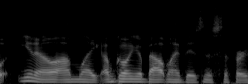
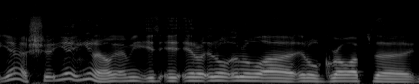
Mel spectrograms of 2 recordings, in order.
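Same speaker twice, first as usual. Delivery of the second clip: higher, stammering bluff as mom; unsure bluffing; 4 semitones higher than usual. Retold or imitated. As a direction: bluff through it, stumbling over words. Mom bluffing in retold exchange.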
